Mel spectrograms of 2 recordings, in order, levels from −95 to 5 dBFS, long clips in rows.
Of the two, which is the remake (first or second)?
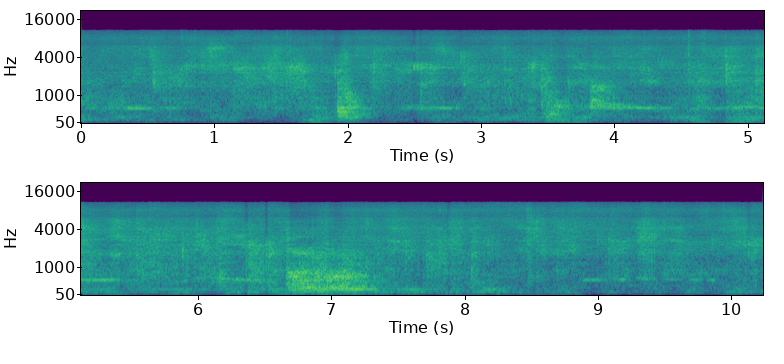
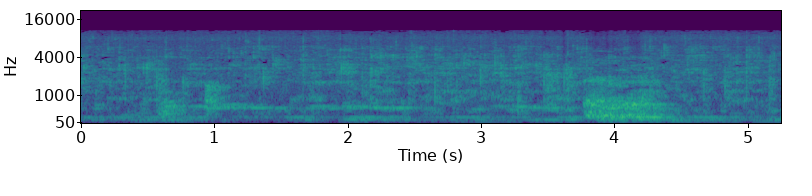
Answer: first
